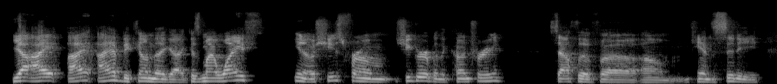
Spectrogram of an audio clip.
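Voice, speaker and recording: Against a quiet background, a man with an American accent talks at a moderate pace in a bright, sharp tone, his fairly high pitch moving with lively intonation. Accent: sounds like an ordinary American. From Taiwan (born in Mizoram, India). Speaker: podcast guest, immigrant. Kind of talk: casual interview chat.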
